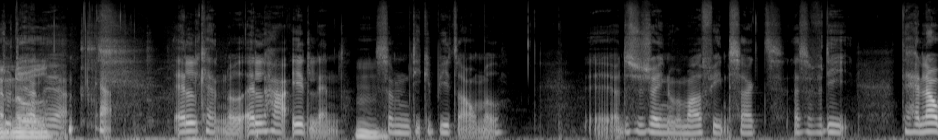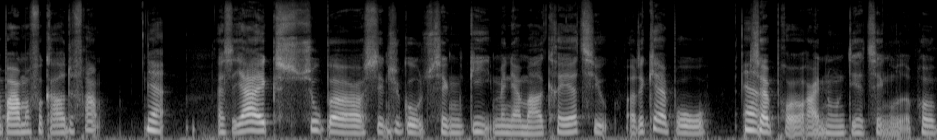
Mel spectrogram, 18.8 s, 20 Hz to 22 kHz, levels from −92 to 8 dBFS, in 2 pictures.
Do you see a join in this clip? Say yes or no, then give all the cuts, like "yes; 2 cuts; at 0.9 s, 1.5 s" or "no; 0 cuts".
yes; 1 cut; at 15.5 s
